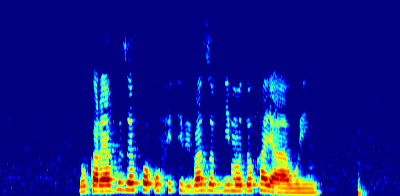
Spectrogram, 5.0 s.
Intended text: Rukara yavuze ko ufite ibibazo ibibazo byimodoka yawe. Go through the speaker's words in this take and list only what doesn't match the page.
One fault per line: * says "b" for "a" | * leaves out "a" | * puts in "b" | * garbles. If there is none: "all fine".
* leaves out "ibibazo"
